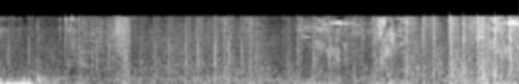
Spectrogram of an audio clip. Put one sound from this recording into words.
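Wind rushes past as a figure glides down through the air.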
